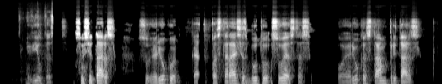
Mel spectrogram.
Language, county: Lithuanian, Vilnius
